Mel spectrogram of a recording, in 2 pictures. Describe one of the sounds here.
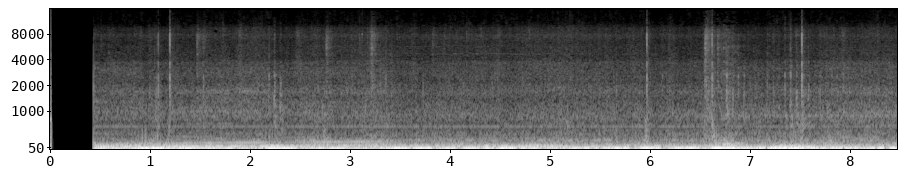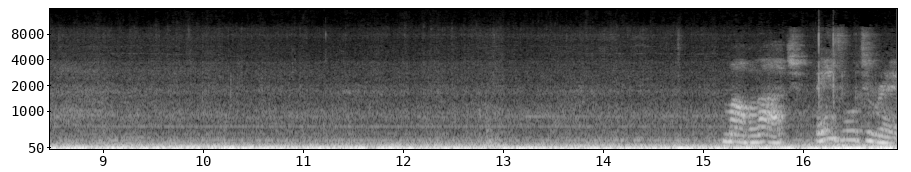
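A vehicle's engine and tyres rumble steadily as it drives along.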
